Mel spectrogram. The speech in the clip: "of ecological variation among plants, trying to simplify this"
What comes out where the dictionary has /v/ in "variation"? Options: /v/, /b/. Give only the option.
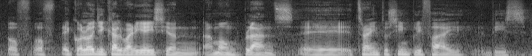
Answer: /b/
